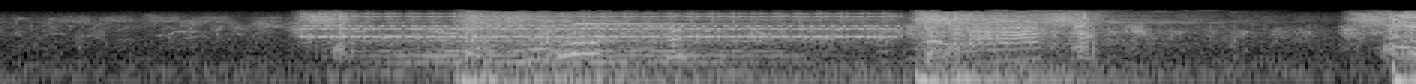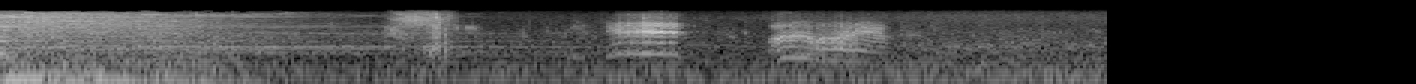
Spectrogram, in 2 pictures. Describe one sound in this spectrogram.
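Bright jingles ring out as stars are awarded.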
